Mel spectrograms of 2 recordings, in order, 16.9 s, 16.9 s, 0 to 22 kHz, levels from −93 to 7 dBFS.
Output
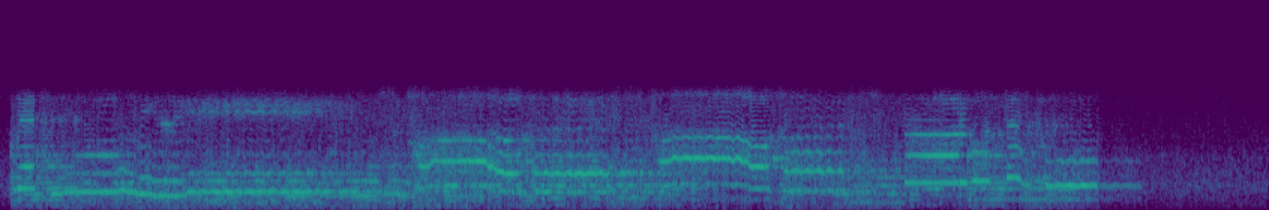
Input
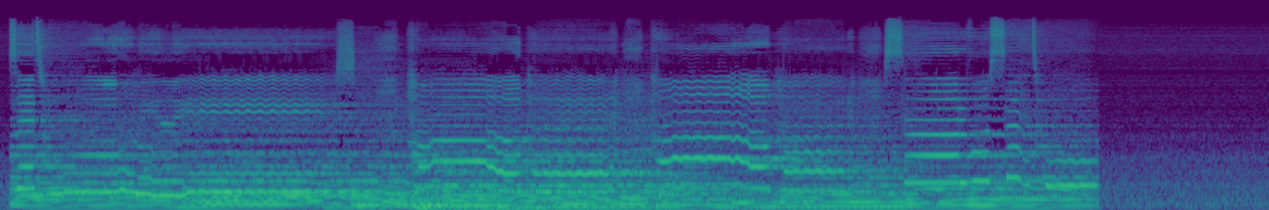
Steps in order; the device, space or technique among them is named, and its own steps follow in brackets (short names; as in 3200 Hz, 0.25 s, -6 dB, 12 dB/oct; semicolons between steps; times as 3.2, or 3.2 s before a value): satellite phone (BPF 400–3300 Hz; echo 0.59 s -17.5 dB; gain -5 dB; AMR-NB 4.75 kbps 8000 Hz)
